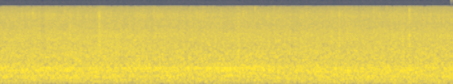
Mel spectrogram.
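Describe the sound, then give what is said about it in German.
Steady rain, growing heavier, falls without pause, a dense, even hiss that fills the whole clip at moderate loudness. No voices or other distinct sounds break through. “Der Regen wird mehr. Ich mag das ja nicht, wenn es so regnet.”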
